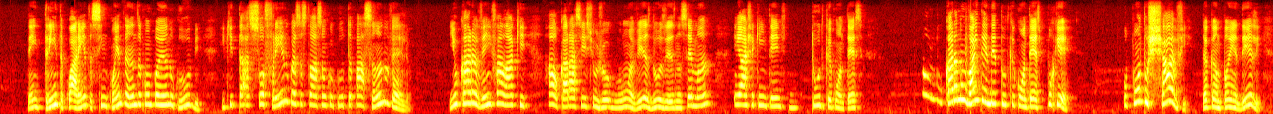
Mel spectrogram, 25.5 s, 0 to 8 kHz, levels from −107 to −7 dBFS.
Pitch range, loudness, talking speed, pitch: 195-260 Hz, -19 LUFS, 145 wpm, 235 Hz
